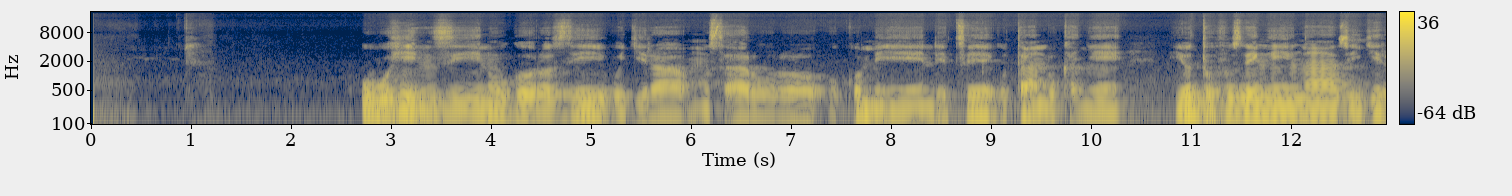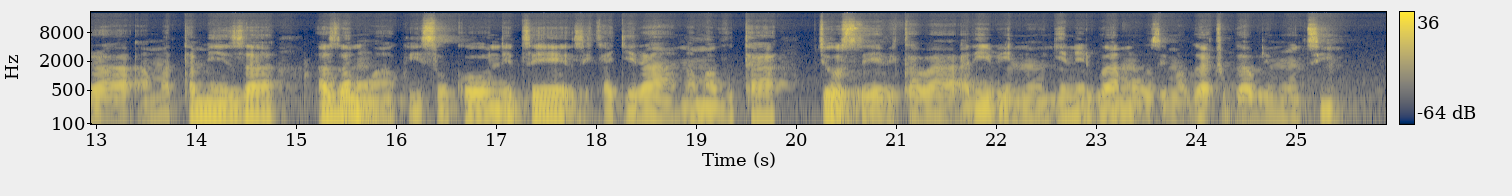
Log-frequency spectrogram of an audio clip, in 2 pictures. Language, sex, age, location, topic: Kinyarwanda, female, 18-24, Huye, agriculture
